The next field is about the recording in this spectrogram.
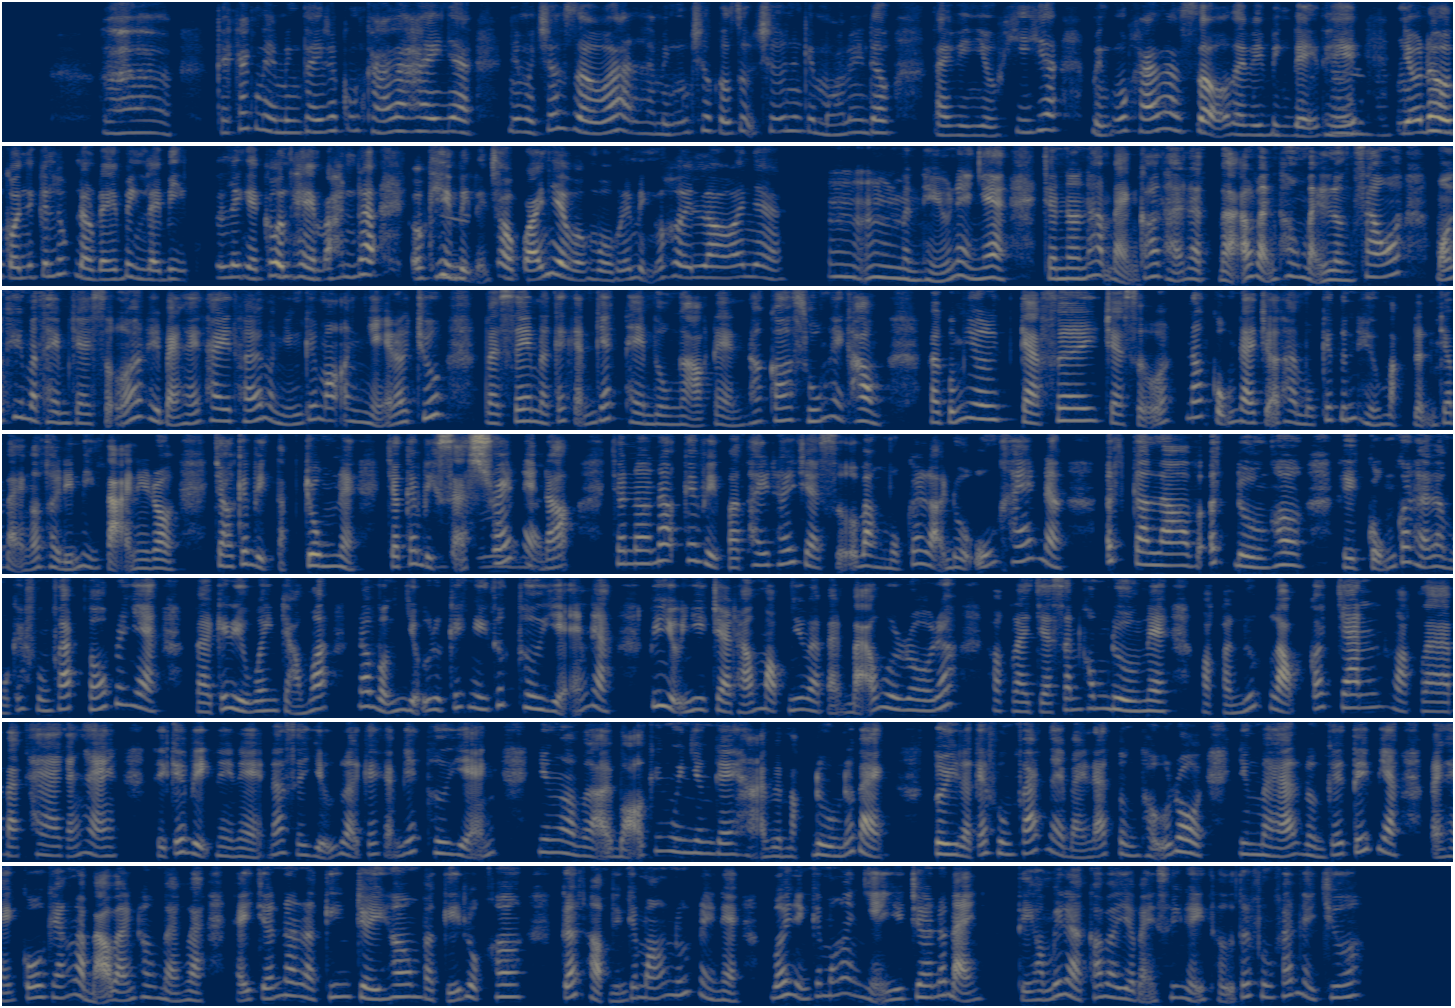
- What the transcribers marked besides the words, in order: laughing while speaking: "ăn á"; tapping
- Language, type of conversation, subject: Vietnamese, advice, Bạn có thường dùng rượu hoặc chất khác khi quá áp lực không?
